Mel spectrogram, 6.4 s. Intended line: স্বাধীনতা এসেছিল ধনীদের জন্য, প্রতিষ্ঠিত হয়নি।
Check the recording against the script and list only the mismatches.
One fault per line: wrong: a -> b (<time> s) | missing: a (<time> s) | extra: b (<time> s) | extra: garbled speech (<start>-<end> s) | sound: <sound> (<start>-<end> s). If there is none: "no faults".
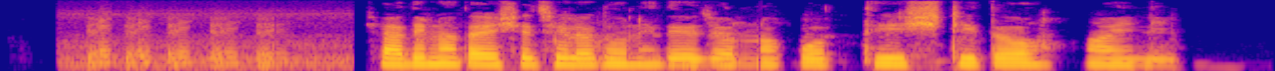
sound: laugh (0.4-1.5 s)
